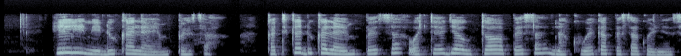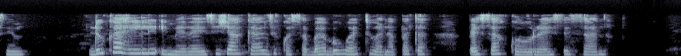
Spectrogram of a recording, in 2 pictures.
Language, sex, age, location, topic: Swahili, female, 25-35, Nakuru, finance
